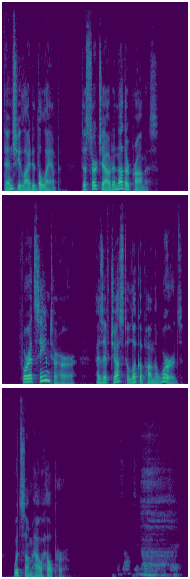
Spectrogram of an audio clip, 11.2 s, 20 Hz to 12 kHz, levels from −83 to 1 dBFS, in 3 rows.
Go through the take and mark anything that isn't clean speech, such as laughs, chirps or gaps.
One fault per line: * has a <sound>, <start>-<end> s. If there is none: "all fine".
* has a sigh, 9.6-11.1 s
